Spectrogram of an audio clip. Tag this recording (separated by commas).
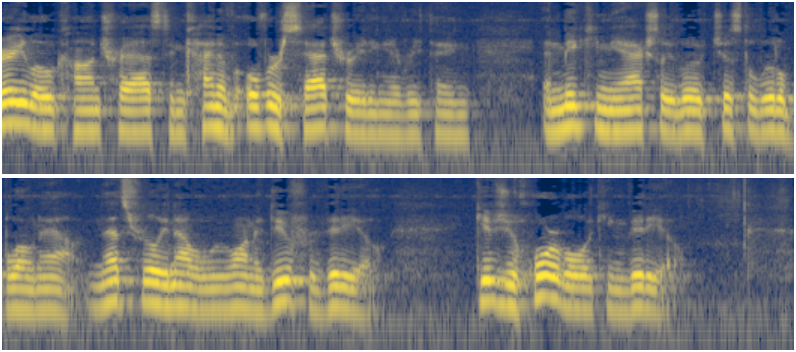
Speech, inside a small room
